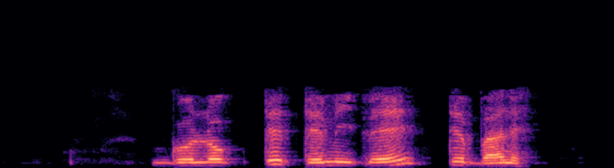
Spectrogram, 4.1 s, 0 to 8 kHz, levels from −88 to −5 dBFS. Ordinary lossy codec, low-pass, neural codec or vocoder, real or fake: AAC, 16 kbps; 7.2 kHz; codec, 16 kHz in and 24 kHz out, 1 kbps, XY-Tokenizer; fake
